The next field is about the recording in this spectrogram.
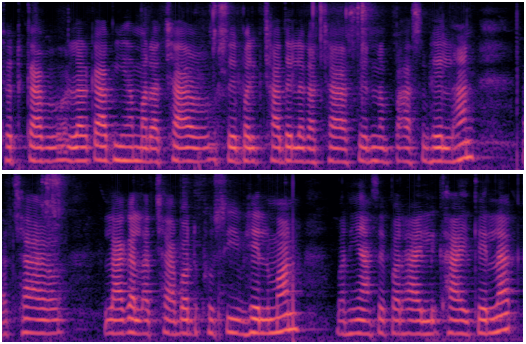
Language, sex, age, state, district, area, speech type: Maithili, female, 30-45, Bihar, Samastipur, urban, spontaneous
